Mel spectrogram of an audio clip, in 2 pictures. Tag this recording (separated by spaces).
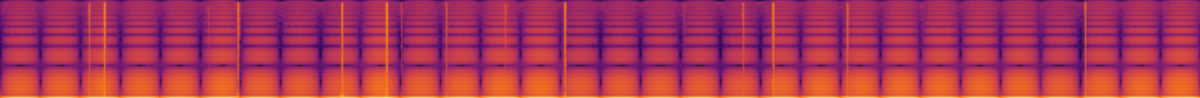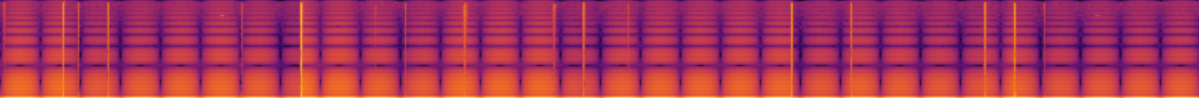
inaudible low-frequency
